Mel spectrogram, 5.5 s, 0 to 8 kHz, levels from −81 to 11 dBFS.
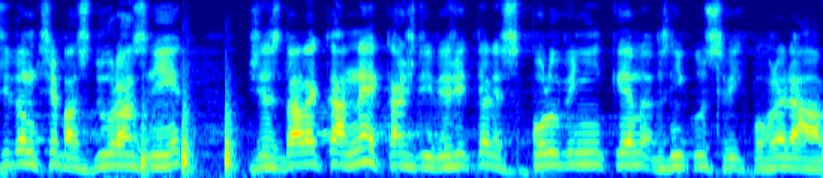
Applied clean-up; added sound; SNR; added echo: none; Door; 11 dB; reverberation time 0.3 s.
